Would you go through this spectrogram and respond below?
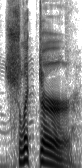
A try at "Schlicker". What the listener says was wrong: I think you put a T in there. Schlicker?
